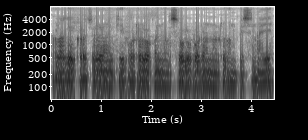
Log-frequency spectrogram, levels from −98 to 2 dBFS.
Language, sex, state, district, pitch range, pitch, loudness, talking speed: Telugu, male, Andhra Pradesh, Sri Satya Sai, 105-115 Hz, 110 Hz, -17 LUFS, 135 wpm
